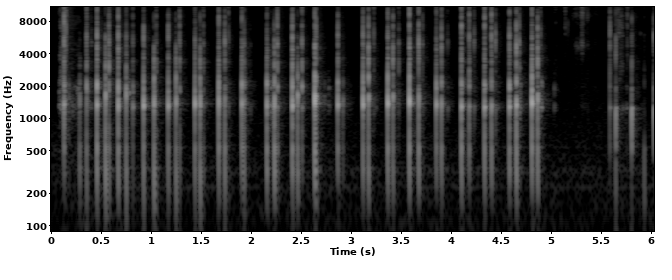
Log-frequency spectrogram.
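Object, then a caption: Small metal tin. Fingertips and long nails tap and scratch the lid and sides of a small round teal metal tin. Quick, dry, bright clicks come in steady bursts with a hollow tone near 1.4 kHz and almost no ring. Toward the end, a short stretch of soft scratching interrupts the tapping before it resumes.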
